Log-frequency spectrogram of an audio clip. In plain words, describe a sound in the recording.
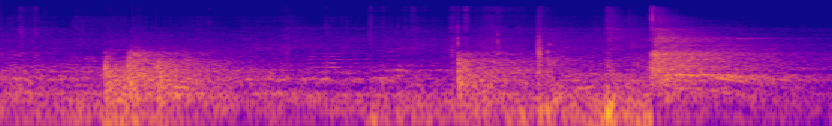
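A cricket ball cracks off a bat with a sharp echo.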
